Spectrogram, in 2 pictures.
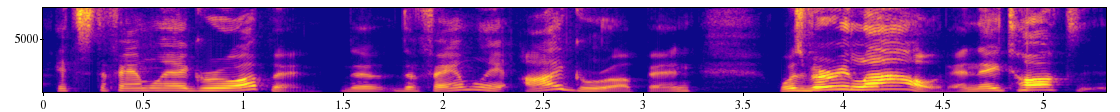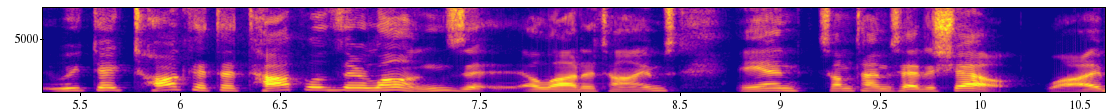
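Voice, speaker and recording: Man from Chicago, earnest leadership coach; animated delivery, dry close sound. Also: fairly high pitch, dry recording. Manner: earnest, lively, self-reflective, with restarts. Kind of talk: talk to camera on workplace leadership.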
